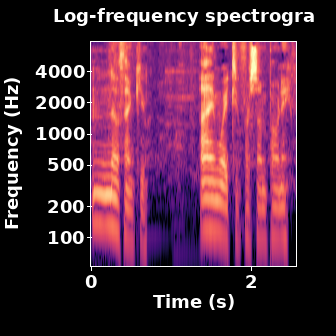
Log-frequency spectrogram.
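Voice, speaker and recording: A man playing a weary, earnest pony spy recording an audio journal in a measured, wistful way for an audio drama. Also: on the low side, darkish tone, natural voice. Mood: curt. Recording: roomy, distant-miked journal recording.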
